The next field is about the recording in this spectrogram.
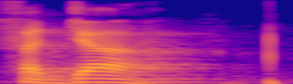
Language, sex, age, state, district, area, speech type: Punjabi, male, 30-45, Punjab, Fatehgarh Sahib, urban, read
